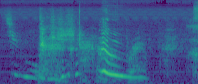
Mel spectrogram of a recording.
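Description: A Capellan power cat, a large alien cat-like creature, snarls and yowls, ending in a loud, drawn-out yowl that slides downward in pitch before fading into a softer growl.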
